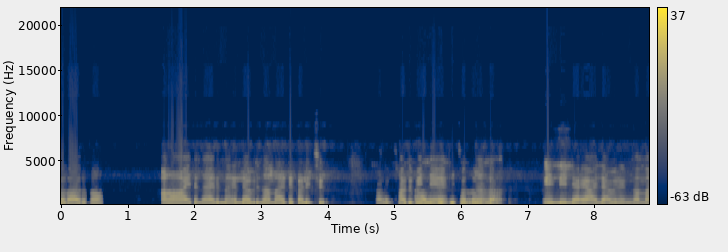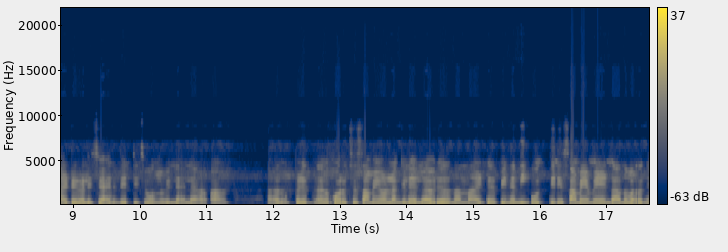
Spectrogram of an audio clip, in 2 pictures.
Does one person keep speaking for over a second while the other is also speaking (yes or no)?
no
